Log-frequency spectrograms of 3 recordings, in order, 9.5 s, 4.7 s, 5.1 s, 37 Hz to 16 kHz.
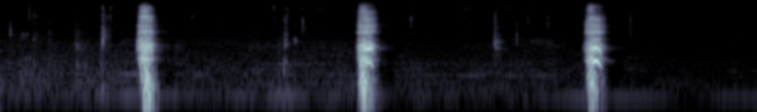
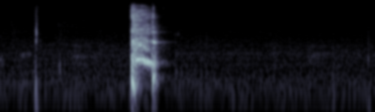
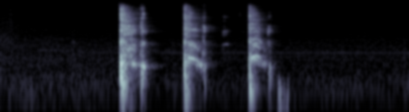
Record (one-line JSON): {"exhalation_length": "9.5 s", "exhalation_amplitude": 25279, "exhalation_signal_mean_std_ratio": 0.19, "cough_length": "4.7 s", "cough_amplitude": 15556, "cough_signal_mean_std_ratio": 0.22, "three_cough_length": "5.1 s", "three_cough_amplitude": 25790, "three_cough_signal_mean_std_ratio": 0.25, "survey_phase": "beta (2021-08-13 to 2022-03-07)", "age": "18-44", "gender": "Male", "wearing_mask": "No", "symptom_fatigue": true, "symptom_onset": "3 days", "smoker_status": "Current smoker (11 or more cigarettes per day)", "respiratory_condition_asthma": true, "respiratory_condition_other": false, "recruitment_source": "REACT", "submission_delay": "1 day", "covid_test_result": "Negative", "covid_test_method": "RT-qPCR"}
